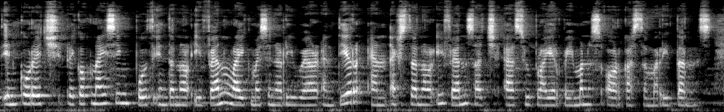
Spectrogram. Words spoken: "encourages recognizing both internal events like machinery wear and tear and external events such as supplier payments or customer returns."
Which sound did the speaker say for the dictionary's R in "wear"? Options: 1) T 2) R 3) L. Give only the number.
3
